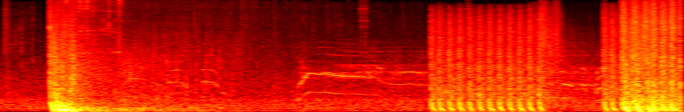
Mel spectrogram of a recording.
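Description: Gunfire in The Division II video game: a heavy shot blast, then two long rapid bursts of automatic fire with evenly spaced cracks, loud and close, separated by a quieter stretch.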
